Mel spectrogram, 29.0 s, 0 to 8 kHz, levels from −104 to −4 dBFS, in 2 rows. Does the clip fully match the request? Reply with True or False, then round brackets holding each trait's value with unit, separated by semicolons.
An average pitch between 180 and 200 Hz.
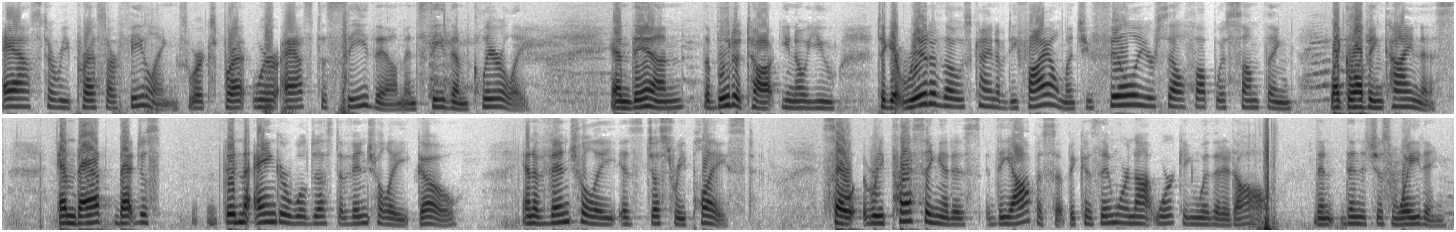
True (190 Hz)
